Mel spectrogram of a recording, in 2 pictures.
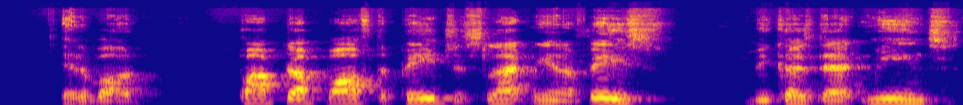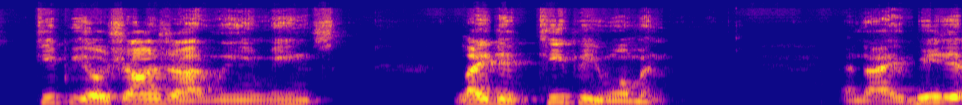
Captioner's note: speaking Dakota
